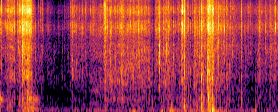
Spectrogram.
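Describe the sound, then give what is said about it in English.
Continuous crinkling of wrapping paper being torn open and crumpled as a gift, a Wolverine comic book, is unwrapped, with irregular crackly bursts and a few sharper rustles, no voices. “Oh, this is a lot of wrapping paper.”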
